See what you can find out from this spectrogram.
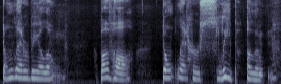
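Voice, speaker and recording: A woman's voice: medium pitch, steady tone, slow pace, mellow, no echo, clean studio sound. A woman voicing a bossy, irritable old uncle who growls and snaps bluntly in an audiobook.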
